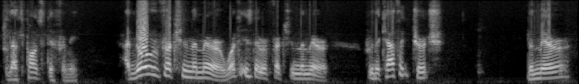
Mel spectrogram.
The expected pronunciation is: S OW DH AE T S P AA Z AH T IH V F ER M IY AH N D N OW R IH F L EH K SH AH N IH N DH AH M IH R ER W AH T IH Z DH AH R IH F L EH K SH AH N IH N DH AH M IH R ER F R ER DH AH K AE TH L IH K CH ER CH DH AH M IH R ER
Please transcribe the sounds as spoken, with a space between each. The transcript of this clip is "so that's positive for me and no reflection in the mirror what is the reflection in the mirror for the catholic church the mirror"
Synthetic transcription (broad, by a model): S OW DH AE T S P AA Z AH T IH V F ER M IY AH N N OW R IH F L EH K SH AH N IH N DH AH M IH R ER W AH T IH Z DH AH R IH F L EH K SH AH N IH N DH AH M IH R ER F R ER DH AH K AE TH L IH K CH ER CH DH AH M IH R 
